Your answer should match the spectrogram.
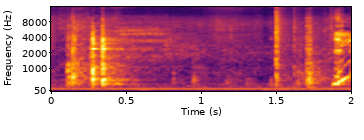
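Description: Brief snatches of speech with a short click about a second and a half in, over a steady low hum.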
